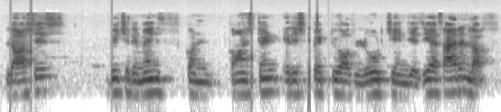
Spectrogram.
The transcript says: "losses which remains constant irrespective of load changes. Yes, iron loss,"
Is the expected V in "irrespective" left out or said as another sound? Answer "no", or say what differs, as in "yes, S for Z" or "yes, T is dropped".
yes, V is dropped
